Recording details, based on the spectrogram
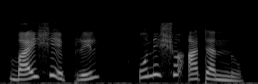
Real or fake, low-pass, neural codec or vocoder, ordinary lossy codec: real; 7.2 kHz; none; none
